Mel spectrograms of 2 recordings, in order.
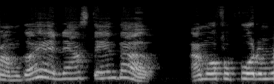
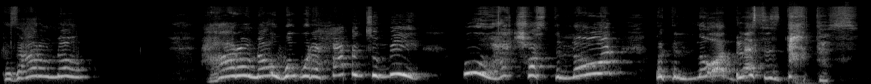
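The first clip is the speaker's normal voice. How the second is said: high, laughing and sobbing as a hammed-up grateful believer; mock pious relief; 8 semitones higher than usual. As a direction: ham up a tearful churchgoer praising doctors, voice up high. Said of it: "it's like".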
